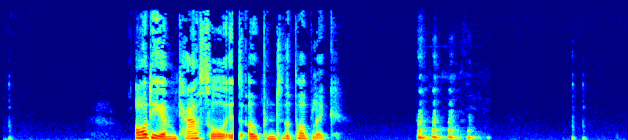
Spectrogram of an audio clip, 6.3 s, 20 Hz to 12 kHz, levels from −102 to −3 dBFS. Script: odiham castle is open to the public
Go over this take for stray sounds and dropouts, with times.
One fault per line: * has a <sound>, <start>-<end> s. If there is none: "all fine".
* has a dropout, 2.3-2.4 s
* has a laugh, 4.2-4.9 s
